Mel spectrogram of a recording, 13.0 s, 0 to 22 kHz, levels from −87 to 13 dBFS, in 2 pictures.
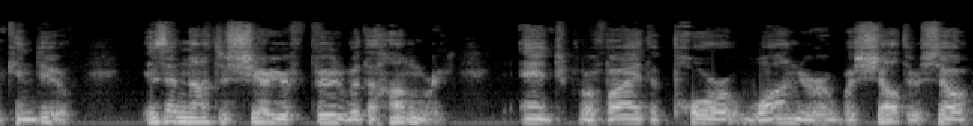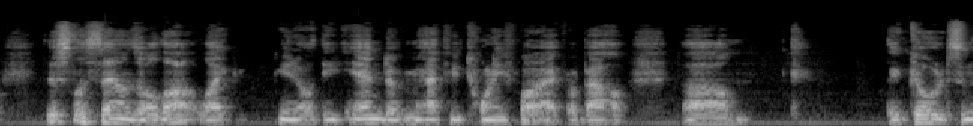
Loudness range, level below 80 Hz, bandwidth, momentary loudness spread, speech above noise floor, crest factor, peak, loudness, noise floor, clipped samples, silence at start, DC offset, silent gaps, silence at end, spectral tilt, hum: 2 LU; -54 dBFS; 11 kHz; 12 LU; 32 dB; 16 dB; -2 dBFS; -19 LUFS; -51 dBFS; under 0.1%; 0 s; under 0.1%; none; 0 s; -5.5 dB/octave; none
